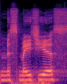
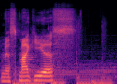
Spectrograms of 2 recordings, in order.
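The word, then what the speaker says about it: Mismagius: Now, I've heard different ways of pronouncing this Pokemon's name. I've heard Miss Magius. I've heard Miss Maggias. I'm going to go with Miss Maggias.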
